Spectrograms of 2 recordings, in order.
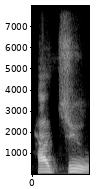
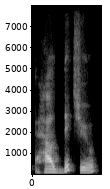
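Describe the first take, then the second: First: The words blend into a 'jew' sound. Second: Each word is said fully and separately. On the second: "she doesn't really say, how did you?"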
